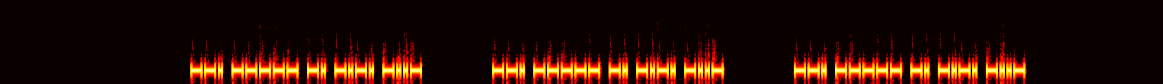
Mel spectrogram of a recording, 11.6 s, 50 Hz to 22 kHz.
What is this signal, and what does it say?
Morse code, heard as a keyed tone, about 34 wpm, 700 Hz. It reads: G0NCX G0NCX G0NCX
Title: DXCC-100 Call Signs - 5 Characters - Repeated 3x - 35wpm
